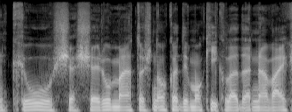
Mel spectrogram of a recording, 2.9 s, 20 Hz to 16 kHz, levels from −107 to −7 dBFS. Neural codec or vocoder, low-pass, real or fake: vocoder, 44.1 kHz, 128 mel bands every 256 samples, BigVGAN v2; 14.4 kHz; fake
